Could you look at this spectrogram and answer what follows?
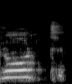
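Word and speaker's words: wrote: No miss, হচ্ছে যে এখানে এটা হচ্ছে রোড, ডব্লিউ আর ও টি ই, এই এই বানানটা উচ্চারণটা আমি বুঝতে পারি। রোড হবে বাবা, রোড, এই যে এই মাত্র তুমি বললে ওইটাই হবে।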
